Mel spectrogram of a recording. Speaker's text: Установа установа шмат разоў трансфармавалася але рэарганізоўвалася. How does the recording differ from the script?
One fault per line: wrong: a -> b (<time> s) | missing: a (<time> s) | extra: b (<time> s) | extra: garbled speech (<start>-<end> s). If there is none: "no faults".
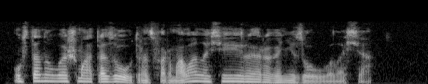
missing: установа (0.7 s)
wrong: але -> і (2.4 s)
